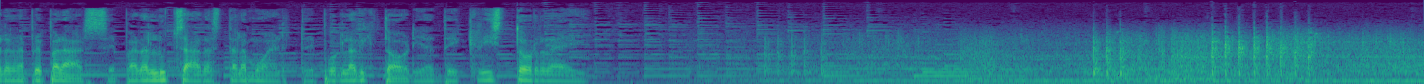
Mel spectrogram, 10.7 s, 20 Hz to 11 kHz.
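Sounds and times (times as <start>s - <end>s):
speech: 0.0s - 4.6s
low rumbling background: 0.0s - 10.6s
grenade explosions sound effect in an audio drama: 5.6s - 10.6s
rapid gunfire sound effect in an audio drama: 8.2s - 10.5s.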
